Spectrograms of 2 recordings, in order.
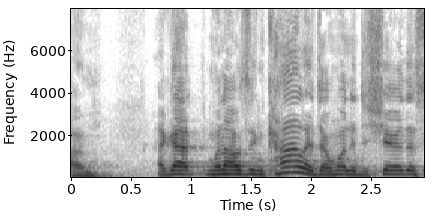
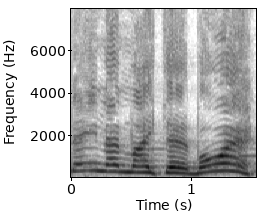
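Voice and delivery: put-on higher, louder old grandma scolding; grandma's voice; 9 semitones higher, 8 dB louder than usual. Grandma answers her grandson on the phone, higher and louder. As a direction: play grandma brushing off the question. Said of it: "She said".

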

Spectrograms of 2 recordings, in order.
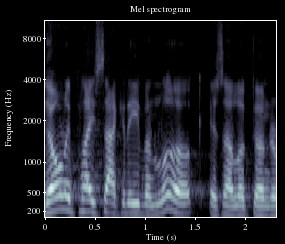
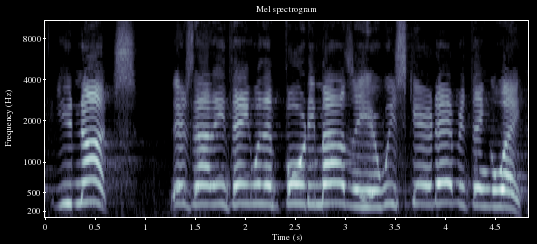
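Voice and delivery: high, exasperated full-voiced protest; talking out loud; 9 semitones higher than usual. Hunter scolds his whispering buddy, exasperated out loud. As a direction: abandon the hush and holler in disbelief. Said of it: "I'm talking out loud".

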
